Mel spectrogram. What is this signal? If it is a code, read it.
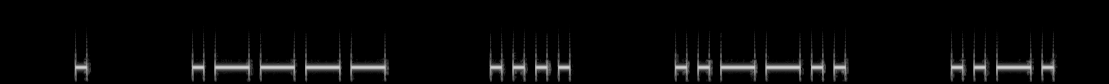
Morse code, heard as a keyed tone, about 10 wpm, spaced as for 6 wpm, 800 Hz. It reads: E1H?F
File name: LEZIONI / 10 SIGNS / 10B INT ws 10wpm 4134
